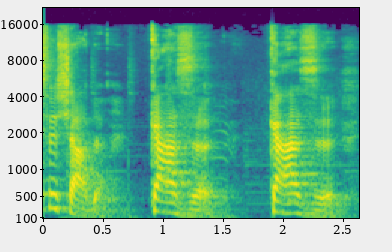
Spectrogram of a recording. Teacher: o segundo A, ele é escrito assim como o primeiro, mas ele é pronunciado com a boca um pouco mais fechada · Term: redução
